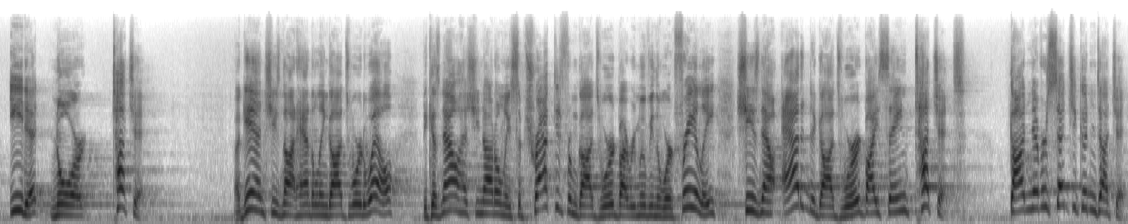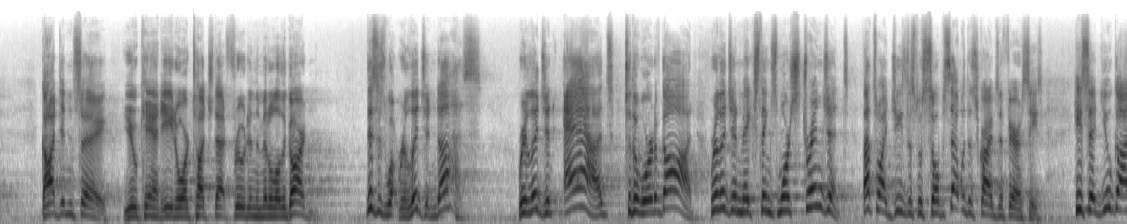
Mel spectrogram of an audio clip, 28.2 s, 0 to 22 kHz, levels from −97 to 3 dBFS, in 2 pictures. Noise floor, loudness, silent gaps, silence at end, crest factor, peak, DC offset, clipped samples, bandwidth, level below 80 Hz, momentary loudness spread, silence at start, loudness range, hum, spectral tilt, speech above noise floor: -49 dBFS; -17 LUFS; none; 0 s; 16 dB; 0 dBFS; under 0.1%; under 0.1%; 15.5 kHz; -56 dBFS; 8 LU; 0.1 s; 2 LU; none; -4 dB/octave; 32 dB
